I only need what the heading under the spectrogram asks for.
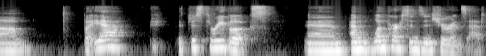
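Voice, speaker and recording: A woman at medium pitch speaks very slowly, with ordinary pitch variation. Long pauses come often. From Ireland, Dublin. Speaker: audiobook narrator and book editor. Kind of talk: casual interview chat.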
